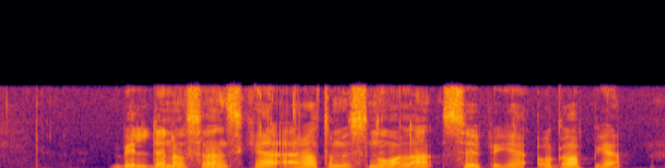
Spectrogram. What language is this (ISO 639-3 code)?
swe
